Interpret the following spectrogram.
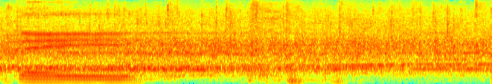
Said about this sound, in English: crowd going wild for OG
